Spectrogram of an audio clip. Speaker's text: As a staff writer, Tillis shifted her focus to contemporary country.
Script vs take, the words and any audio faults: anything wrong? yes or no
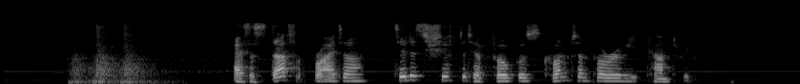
yes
